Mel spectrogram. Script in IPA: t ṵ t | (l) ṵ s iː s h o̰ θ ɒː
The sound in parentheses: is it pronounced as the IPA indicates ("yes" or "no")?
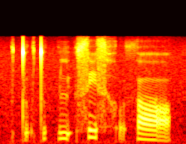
no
